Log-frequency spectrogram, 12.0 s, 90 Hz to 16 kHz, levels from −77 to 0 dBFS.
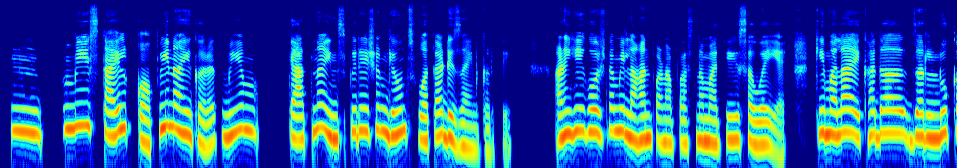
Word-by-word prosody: हं. 280 -2 0 0.3
मी 325 +3 +2
style 275 -2 +1
copy 215 - +1
नाही 290 -6 +3
करत, 195 -2 -4
मी 255 +5 +2 0.6
त्यातनं 230 +6 0
इन्स्पिरेशन 275 +5 0
घेऊन 255 +3 +3
स्वतः 230 -1 -2
डिझाईन 180 -7 0
करते 155 +1 -15 0.6
आणि 235 +3 +4
ही 280 +2 +2
गोष्ट 270 -1 0
मी 285 -2 +1
लहानपणापासनं 210 -2 0
माझी 205 +2 0
सवय 190 -5 -1
आहे, 130 -2 -9 0.4
की 265 - 0
मला 260 +2 +4
एखादं 255 +1 -1
जर 240 -1 +2
लूक 230 +3 +1
245 Hz, 130 wpm, -23 LUFS, 215-275 Hz, 0.6 s, आणि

